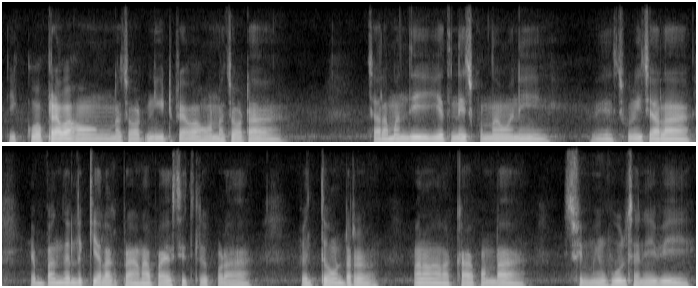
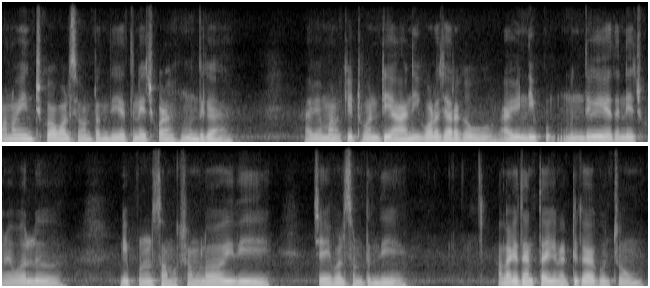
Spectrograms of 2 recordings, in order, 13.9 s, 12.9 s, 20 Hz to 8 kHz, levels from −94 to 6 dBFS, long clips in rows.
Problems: background sounds at intervals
